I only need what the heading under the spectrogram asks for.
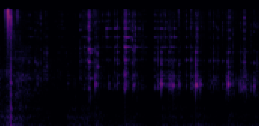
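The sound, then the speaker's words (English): A few light glassy clinks and taps ring out, fairly quiet, as coupe-style glasses of icy-cold gin and tonic are clinked in a toast, with a bright initial chink followed by several softer ticking contacts, no voices. “But it's reminiscent of a champagne coupe and... it's icy cold. So let's see how this goes. Cheers. Okay, cheers.”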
